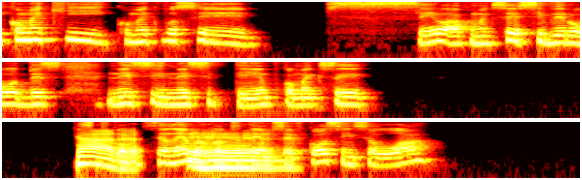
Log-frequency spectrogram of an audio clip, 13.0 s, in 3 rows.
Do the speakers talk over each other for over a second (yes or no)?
yes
